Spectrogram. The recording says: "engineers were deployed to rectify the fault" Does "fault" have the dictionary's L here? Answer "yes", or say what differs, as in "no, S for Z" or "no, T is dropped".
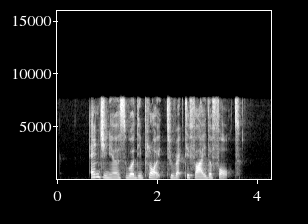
yes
